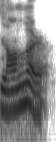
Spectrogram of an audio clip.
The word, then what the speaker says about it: longer: So even I used to think that it is longer, but we are wrong. The word has got the g sound. There are 2 syllables in this. And of course, it's an adjective. The stress is on the first syllable, and you pronounce the word as longer.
